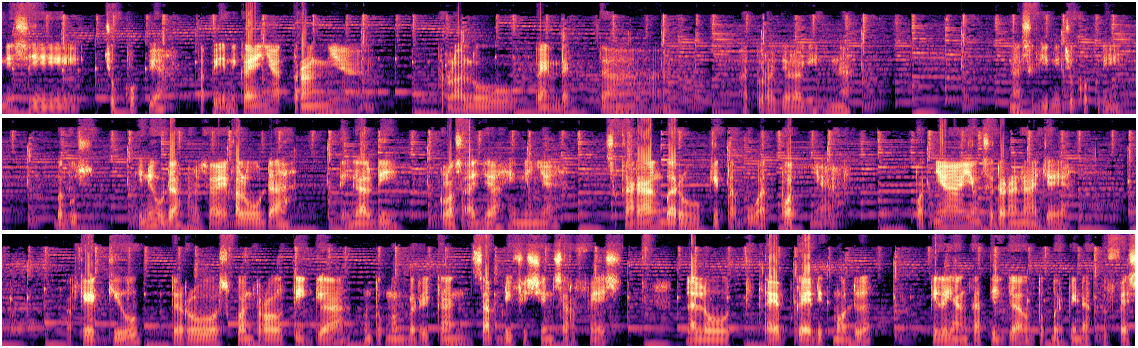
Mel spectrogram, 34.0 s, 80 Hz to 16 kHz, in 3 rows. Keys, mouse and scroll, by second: 0.7 alt+middle drag, 1.7 middle click, 2.8-4.8 drag, 7.2-10.0 drag, 10.8-12.3 alt+middle drag, 17.6 click, 18.6-19.2 drag, 21.4-21.7 shift+middle drag, 21.9 shift+a, 23.6-24.0 middle drag, 24.2 click, 25.7 ctrl+3, 30.4 Tab, 32.4 3.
